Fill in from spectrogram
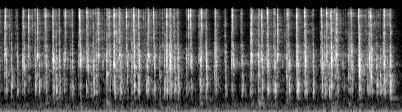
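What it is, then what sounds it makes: Mechanical keyboard with clicky switches. Fingertip typing with both hands on a mechanical keyboard with plastic keycaps and clicky blue switches produces a rapid, steady stream of bright, sharp clicks. Each keystroke is crisp and short with almost no low end, and the clatter continues evenly for about four seconds.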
